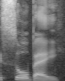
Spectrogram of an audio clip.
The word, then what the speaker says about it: sorbet: so the first one it's a silent T we say sorbet there be mm-hmm yeah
